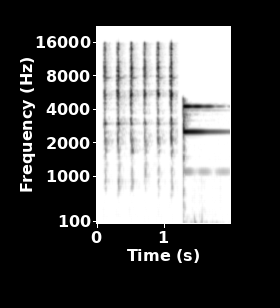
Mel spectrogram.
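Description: Clock-ticking sound effect: six quick, sharp ticks, about five a second, then a single bell ding a little over a second in that rings on and slowly fades.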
